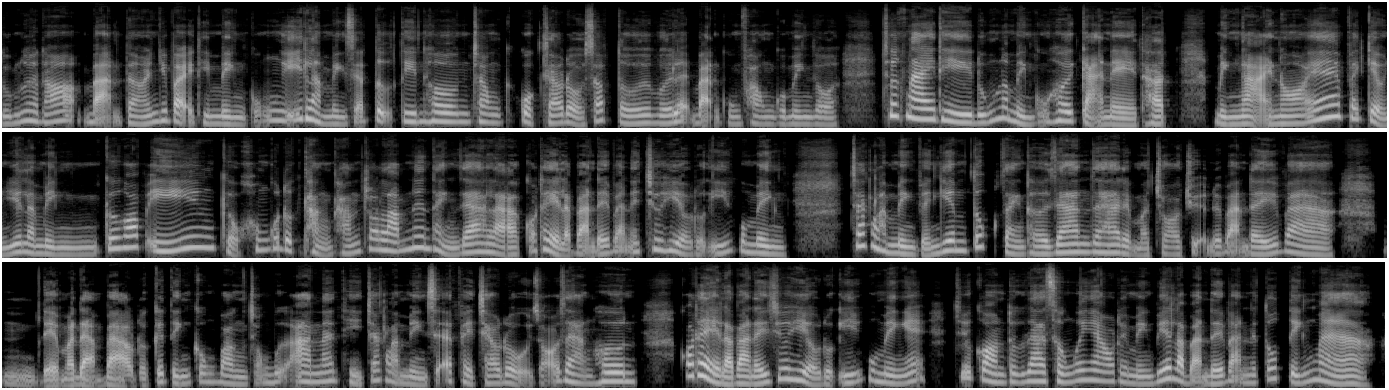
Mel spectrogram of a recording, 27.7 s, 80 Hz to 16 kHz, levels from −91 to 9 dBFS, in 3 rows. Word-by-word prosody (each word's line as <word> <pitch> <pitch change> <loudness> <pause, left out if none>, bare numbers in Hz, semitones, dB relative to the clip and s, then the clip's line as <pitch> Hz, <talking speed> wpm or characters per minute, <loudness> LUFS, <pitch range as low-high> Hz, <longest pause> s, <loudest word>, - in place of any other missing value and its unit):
đúng 170 +3 -7
rồi 235 0 -3
đó, 215 +3 +1
bạn - - +3
nói 175 -1 -2
như 235 +5 -3
vậy - - +6
thì 180 -4 -6
mình 165 -2 -3
cũng 250 - -8
nghĩ 245 - 0
là 275 -3 +3
mình 165 -1 -5
sẽ - - -2
tự - - +2
tin 215 -1 -1
hơn 215 -2 0
trong 200 -3 -3
c - - -20
cuộc - - -1
trao 185 0 0
đổi 175 -6 -1
sắp 235 +7 0
tới 180 0 -2
với 180 +1 -2
lại 215 - +2
bạn - - +2
cùng 165 -1 -11
phòng 170 -3 -6
của 165 - -7
mình 165 -1 -5
rồi, 155 -2 -4 0.3
trước 355 -2 +1
nay 275 -2 +9
thì 210 -6 +3
đúng 190 +8 -2
là 295 - -1
mình 175 -8 -2
cũng - - -10
hơi 235 -2 +2
cả - - +2
nể 150 -2 +1
thật, 170 +2 +2 0.3
mình 165 -2 -2
ngại 170 -1 +4
nói 175 +5 0
ấy, 320 +5 +5
với, 295 - -1
kiểu - - +3
như 180 +7 -1
là, 195 -2 0
mình 155 -2 -4
cứ 285 - +1
góp 320 +1 +5
ý, 265 +8 +1
kiểu, - - -3
không 260 -1 -9
có 295 - -3
được 250 -4 -1
thẳng 145 - -1
thắn 175 +4 -5
cho 270 +4 -2
lắm 250 +1 +2
nên 310 -1 -1
thành 155 - -4
ra 205 +2 +3
là 160 -5 +3
có - - -5
thể - - +3
là - - +2
bạn - - +2
đấy 170 - +1
bạn - - -4
ấy - - -5
chưa 265 +4 -2
hiểu 220 -10 -1
được - - -9
ý 185 +5 -5
của 230 - -4
mình. 175 -5 -1 0.4
Chắc 350 -1 +1
là 290 - +1
mình 175 -4 0
phải 140 - -3
nghiêm 240 +5 +1
túc 320 +3 -2
dành 170 -4 -2
thời 170 -2 -1
gian 200 +2 +2
ra 195 -2 +1
để 170 - -1
mà 145 -1 -8
trò 160 -1 -4
chuyện - - -5
với 170 - -4
bạn - - 0
đấy 165 +2 0
và, 165 -9 0 0.4
ừm, - - -11
để - - +3
mà - - 0
đảm - - +3
bảo 130 - +4
được 145 +1 -9
cái 210 - -1
tính 175 -2 -5
công 210 0 -6
bằng 175 -4 -2
trong 190 - -8
bữa 215 - -6
ăn 215 -1 +2
á 225 - -1
thì - - -8
chắc 245 0 -4
là 210 - -2
mình 155 -4 -5
sẽ - - +2
phải 180 - -3
trao 180 +1 0
đổi 190 - -1
rõ - - -2
ràng 200 -6 -1
hơn, 220 0 +2 0.3
có 350 - +3
thể 340 - +7
là 155 - +6
bạn 170 0 +4
ấy 180 - +3
chưa 280 +6 -2
hiểu 245 - +1
được 160 - -4
ý 195 +3 -3
của 255 - -5
mình 185 -4 -2
ấy, 235 - -1 0.2
chứ 155 - -3
còn 215 -5 +4
thực 205 -1 -4
ra 225 0 +3
sống 215 -2 +2
với 250 +2 -2
nhau 235 -3 0
thì 200 - -5
mình 170 -1 -4
biết 275 +6 +3
là 240 - +5
bạn - - +1
đấy 170 +1 +2
bạn - - -2
ấy 185 - -7
tốt 280 +6 -4
tính 210 +7 -1
mà. 175 - +3
195 Hz, 330 wpm, -23 LUFS, 170-235 Hz, 0.4 s, nay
